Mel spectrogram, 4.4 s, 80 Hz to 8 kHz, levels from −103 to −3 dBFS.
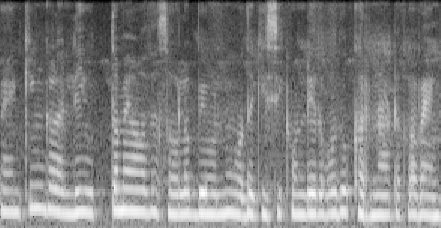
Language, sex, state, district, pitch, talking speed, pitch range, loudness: Kannada, female, Karnataka, Bijapur, 215 Hz, 120 wpm, 210-230 Hz, -15 LUFS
